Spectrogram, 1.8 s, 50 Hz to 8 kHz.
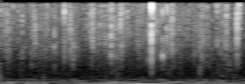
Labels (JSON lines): {"label": "biophony, midshipman", "recorder": "SoundTrap 500"}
